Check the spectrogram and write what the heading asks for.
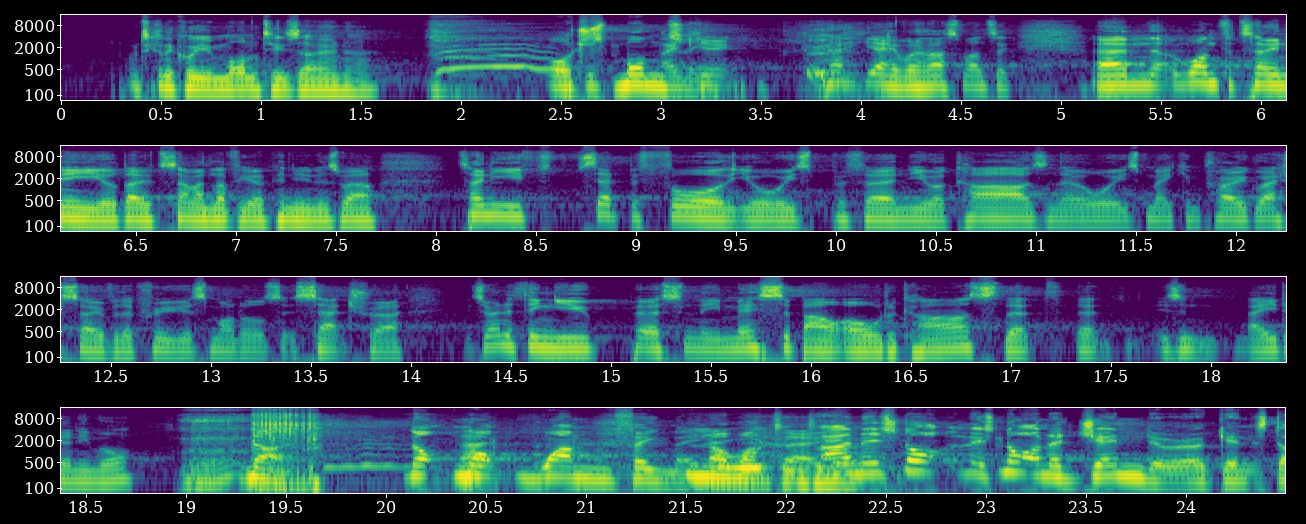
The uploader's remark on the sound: Audience Q&A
